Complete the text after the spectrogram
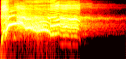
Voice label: Female Naga Death

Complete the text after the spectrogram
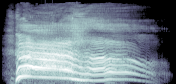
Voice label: Female Human Death

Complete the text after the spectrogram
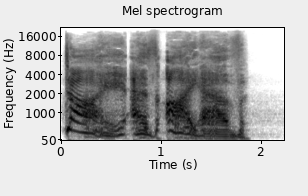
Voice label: Female Forsaken Attack

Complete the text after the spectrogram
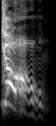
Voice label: Female Goblin Death

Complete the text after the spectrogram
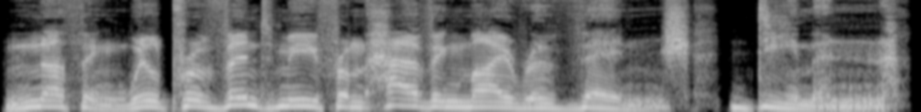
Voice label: Male Human

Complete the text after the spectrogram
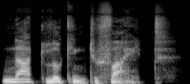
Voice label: Male Tauren Attack

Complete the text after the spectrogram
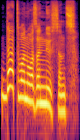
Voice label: Female Draenei; SHADOW WORD PAIN

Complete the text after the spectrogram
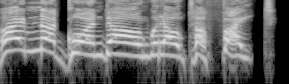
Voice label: Female Troll

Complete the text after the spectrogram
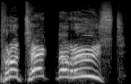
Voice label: Male Dwarf Attack

